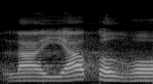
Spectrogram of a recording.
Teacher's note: Jadi to itu salah satu huruf qalqalah. Jadi Ibu harus ada pantulan dulu, ada tekanan ya Bu ya.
